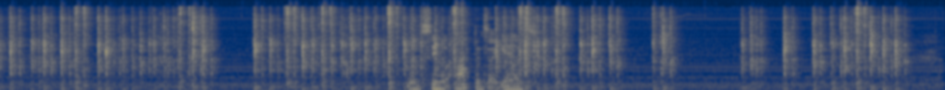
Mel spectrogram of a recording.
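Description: Rapid clicking of a computer keyboard being typed on up close, in quick irregular bursts with short pauses, while a person talks briefly over the keys.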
